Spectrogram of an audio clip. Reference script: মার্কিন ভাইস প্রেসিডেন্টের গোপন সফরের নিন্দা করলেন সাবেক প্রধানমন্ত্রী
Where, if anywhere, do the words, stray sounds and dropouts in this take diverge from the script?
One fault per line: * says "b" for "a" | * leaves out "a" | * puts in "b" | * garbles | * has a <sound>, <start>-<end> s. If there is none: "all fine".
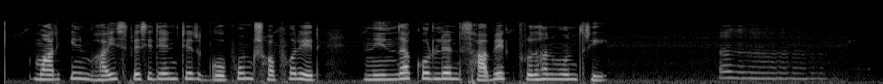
* has a laugh, 7.2-8.4 s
